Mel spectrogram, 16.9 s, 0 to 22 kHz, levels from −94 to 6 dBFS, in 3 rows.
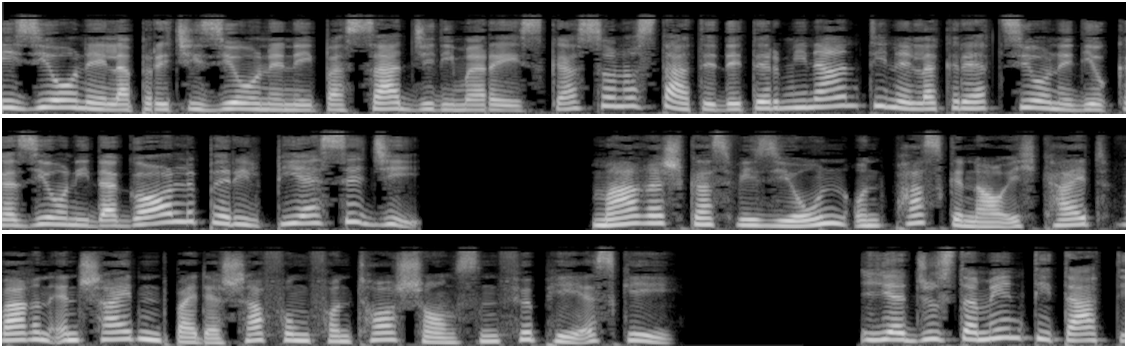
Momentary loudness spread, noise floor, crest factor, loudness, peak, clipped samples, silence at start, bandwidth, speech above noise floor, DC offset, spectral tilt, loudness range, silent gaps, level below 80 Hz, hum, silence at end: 6 LU; under -90 dBFS; 18 dB; -19 LUFS; -2 dBFS; under 0.1%; 0 s; 13.5 kHz; over 71 dB; under 0.1%; -4.5 dB/octave; 2 LU; 7.74-8.54 s, 15.24-15.51 s; -52 dBFS; none; 0 s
